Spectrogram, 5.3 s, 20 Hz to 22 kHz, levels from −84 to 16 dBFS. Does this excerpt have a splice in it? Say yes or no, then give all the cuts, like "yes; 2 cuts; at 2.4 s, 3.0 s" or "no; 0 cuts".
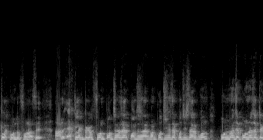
no; 0 cuts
